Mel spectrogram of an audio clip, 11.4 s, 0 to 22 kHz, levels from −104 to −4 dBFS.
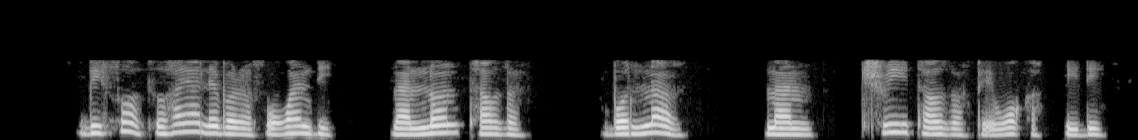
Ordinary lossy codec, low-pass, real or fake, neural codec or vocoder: none; 3.6 kHz; real; none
